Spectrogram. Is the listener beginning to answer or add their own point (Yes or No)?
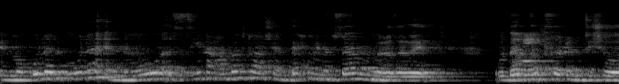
No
